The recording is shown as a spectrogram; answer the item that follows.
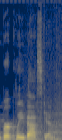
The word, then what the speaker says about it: Berkley-Baskin: how do you say your last name again berkeley Baskin Berkeley Baskin and so tell us about Sacramento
